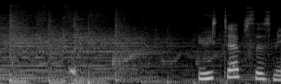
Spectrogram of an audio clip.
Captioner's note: air whooshes; globe boinging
